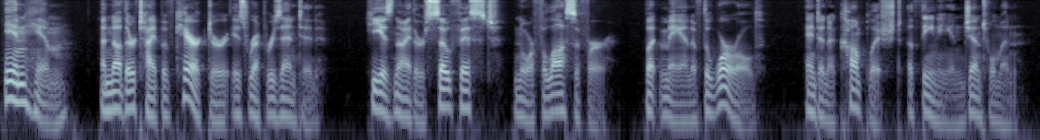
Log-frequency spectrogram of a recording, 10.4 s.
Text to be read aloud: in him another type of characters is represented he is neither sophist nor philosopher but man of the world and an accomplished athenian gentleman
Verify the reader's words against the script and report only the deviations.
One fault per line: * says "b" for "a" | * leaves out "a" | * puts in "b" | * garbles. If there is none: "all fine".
* says "character" for "characters"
